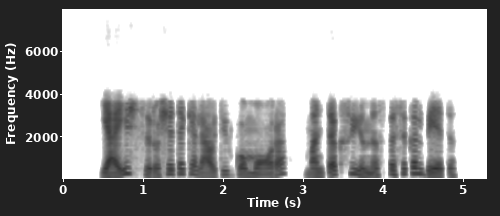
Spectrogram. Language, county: Lithuanian, Kaunas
